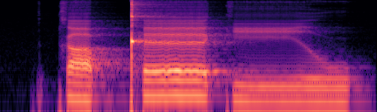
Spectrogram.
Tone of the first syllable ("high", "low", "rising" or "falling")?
low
